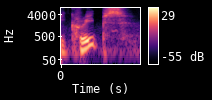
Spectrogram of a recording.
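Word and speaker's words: Krieps: One day, he meets Alma, a young woman played by Luxembourg native Vicky Creeps. Didn't know how to pronounce her surname until Paul told me in this podcast.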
